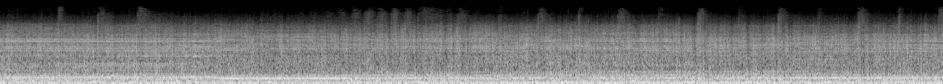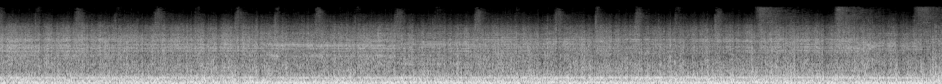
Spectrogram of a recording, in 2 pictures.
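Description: Honda CRF250 Rally's single-cylinder engine running hard at high revs as the bike accelerates toward top speed, with wind rushing over the microphone. The engine note dips briefly about two seconds in, then holds steady and climbs only slightly.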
